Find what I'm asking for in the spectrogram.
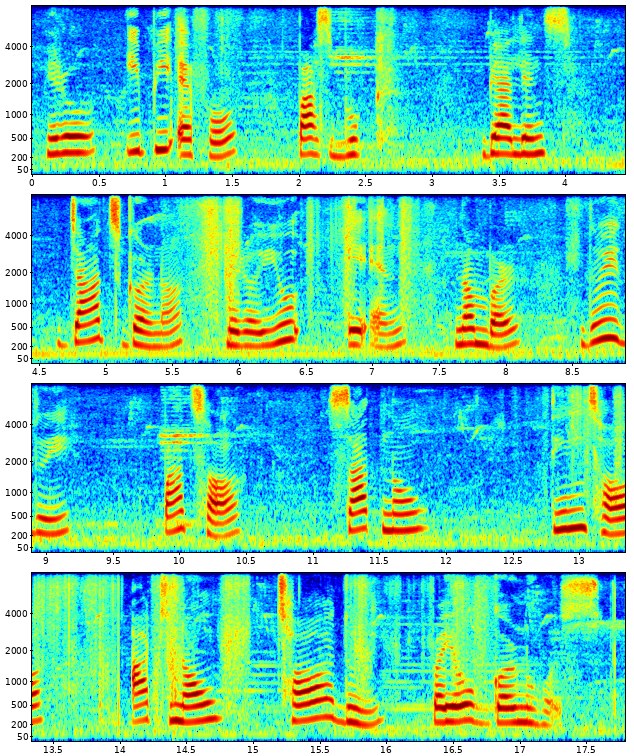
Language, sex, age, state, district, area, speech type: Nepali, female, 30-45, West Bengal, Darjeeling, rural, read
